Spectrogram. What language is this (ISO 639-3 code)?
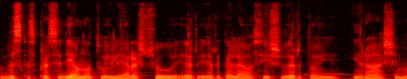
lit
